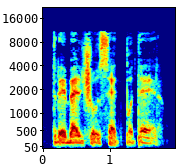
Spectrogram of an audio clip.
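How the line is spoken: Growling. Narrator (French): grogna Maugrey

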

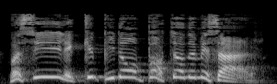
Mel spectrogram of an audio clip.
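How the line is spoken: Delighted announcement. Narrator (French): annonça Lockhart d'un ton réjoui

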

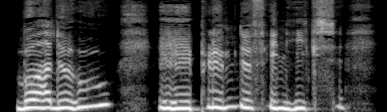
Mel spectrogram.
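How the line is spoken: Quavering voice. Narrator (French): dit Ollivander d'une voix chevrotante

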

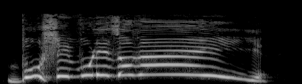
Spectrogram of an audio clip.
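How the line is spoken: Shouting. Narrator (French): cria M

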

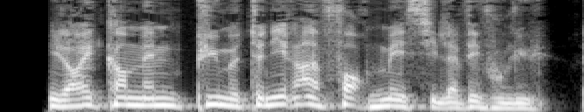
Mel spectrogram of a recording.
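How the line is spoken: Curt, dry reply. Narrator (French): répliqua sèchement Harry

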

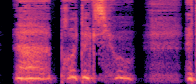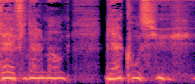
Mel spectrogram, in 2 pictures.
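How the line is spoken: Faint stammer. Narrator (French): balbutia Dumbledore d'une voix éteinte

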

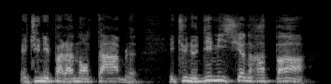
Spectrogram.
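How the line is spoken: Fierce retort. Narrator (French): répliqua Harry d'un ton féroce

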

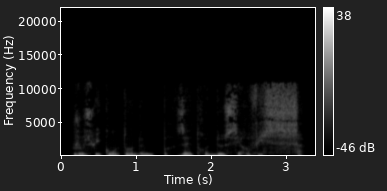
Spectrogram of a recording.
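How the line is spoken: Muttering. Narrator (French): marmonna M

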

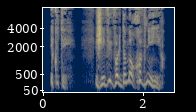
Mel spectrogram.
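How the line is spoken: Exclaimed. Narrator (French): s'écria Harry

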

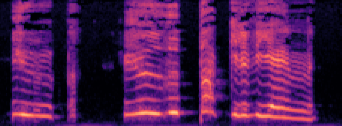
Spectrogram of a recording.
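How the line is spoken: Screaming with fake sobs. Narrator (French): hurla Dudley, une voix secouée de faux sanglots

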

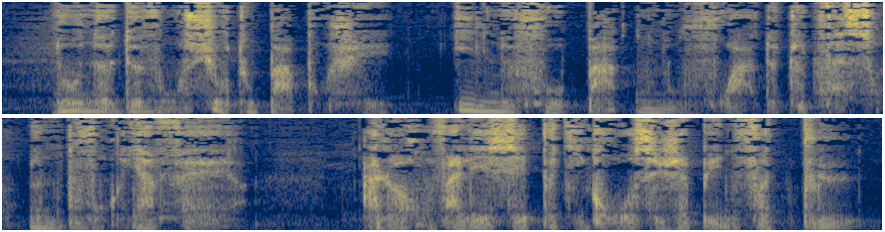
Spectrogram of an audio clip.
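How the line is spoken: Low voice. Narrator (French): dit Harry à voix basse

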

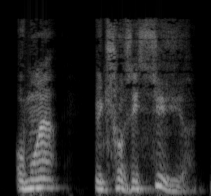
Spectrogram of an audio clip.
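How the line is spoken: Fierce declaration. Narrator (French): déclara-t-il d'un ton féroce

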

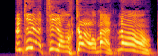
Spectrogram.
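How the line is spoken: Barked. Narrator (French): aboya l'oncle Vernon

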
